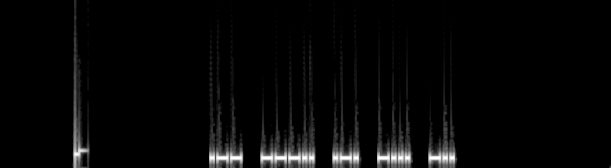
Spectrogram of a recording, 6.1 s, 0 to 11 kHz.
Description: Morse code, heard as a keyed tone, about 34 wpm, spaced as for 25 wpm, 700 Hz. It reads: W8RBD
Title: USA Call Signs - 5 Characters - 2x Character Spacing - 35wpm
